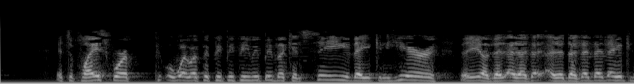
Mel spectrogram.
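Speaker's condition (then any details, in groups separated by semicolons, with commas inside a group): Stuttering; speech worse when really tired; repeated sounds, prolonged sounds, blocks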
